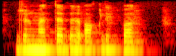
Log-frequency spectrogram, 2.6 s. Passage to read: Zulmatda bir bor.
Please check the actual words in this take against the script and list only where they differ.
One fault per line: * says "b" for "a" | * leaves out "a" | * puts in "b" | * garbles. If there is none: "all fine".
* puts in "oqlik"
